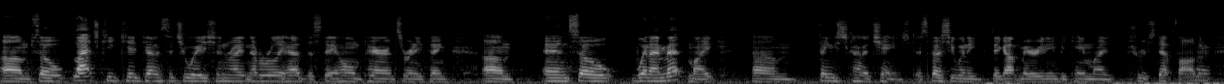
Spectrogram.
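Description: This is a normal speaking voice at a fairly quick pace. The intonation stays fairly even. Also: man, fairly high pitch for a man. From Maryland, US East Coast. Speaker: podcast host being interviewed. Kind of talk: casual interview over whiskey.

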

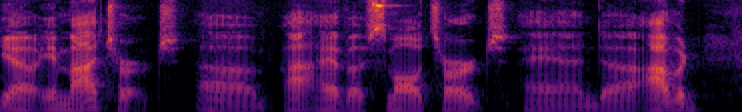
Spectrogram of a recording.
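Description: With an American accent, the speaker keeps a moderate pace on a very clean recording with a silent background. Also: man. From West Virginia (Salt Rock). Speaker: pastor and podcast host. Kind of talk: conversational religious podcast talk. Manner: halting, many fillers.

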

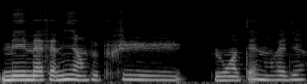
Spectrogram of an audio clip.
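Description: In a dark, mellow tone, a woman at medium pitch speaks with monotone, flat intonation. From France, with childhood stays in Brazil. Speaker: podcast guest sharing personal story. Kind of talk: personal testimony.

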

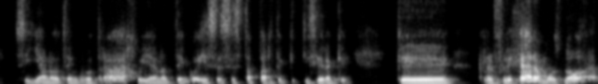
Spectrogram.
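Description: Somewhat breathy and dark, mellow in tone, a man's fairly high voice moves at a moderate pace with fairly even intonation and big swings in loudness. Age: 30s. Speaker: gerontologist. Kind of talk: lecture. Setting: webinar.

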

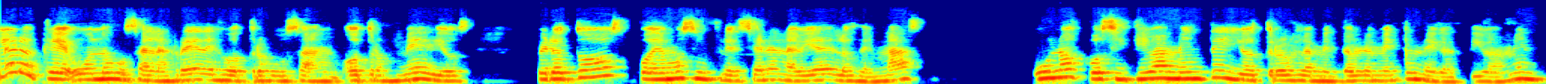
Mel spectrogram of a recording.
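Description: The speaker has a coastal Ecuadorian accent and a somewhat breathy voice. The pace is moderate. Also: woman, fairly high pitch for a woman. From Ecuador, Guayaquil (south). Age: 20s. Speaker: law student and youth ministry worker. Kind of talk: faith podcast interview and testimony.

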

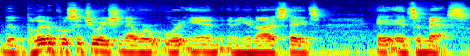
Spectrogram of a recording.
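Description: A man's somewhat breathy voice at medium pitch, with fairly even intonation and a moderate pace. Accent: Southern US. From US South, north Mississippi. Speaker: faith podcast host. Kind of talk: casual interview about faith.

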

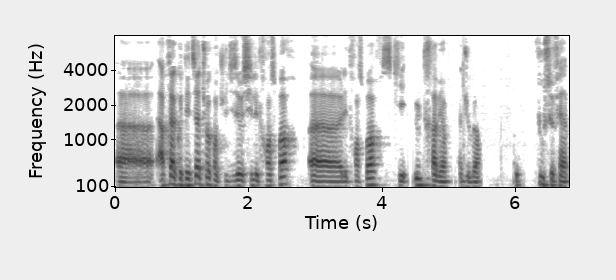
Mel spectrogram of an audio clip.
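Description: A man with a normal speaking voice talks at a medium pitch and moderate pace, with ordinary pitch variation and big swings in loudness, in a dry, close sound with no echo. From France, Bordeaux. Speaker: tech employee, expat. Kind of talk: casual interview.

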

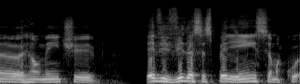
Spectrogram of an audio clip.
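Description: Here is a man with a normal speaking voice at medium pitch. His pitch shows ordinary variation. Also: very clean recording, silent background. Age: 20s. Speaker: chef and restaurant owner. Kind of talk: casual interview chat.

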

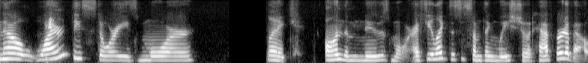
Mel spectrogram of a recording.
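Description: With an American accent, a woman speaks in a plain, everyday voice at a fairly slow pace, with medium pitch and ordinary pitch variation. The sound is dry and close with no echo, and the background is quiet. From Ohio. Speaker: true crime podcast co-host. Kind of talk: casual chat.

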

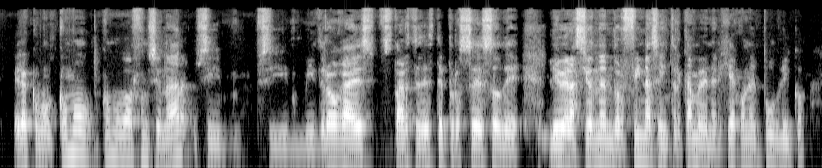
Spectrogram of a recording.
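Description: Fairly quick and fairly high in pitch, a man with a Mexican accent speaks in a dark, mellow tone with ordinary pitch variation. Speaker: stand-up comedian. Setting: video call. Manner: animated, jokey, playful.

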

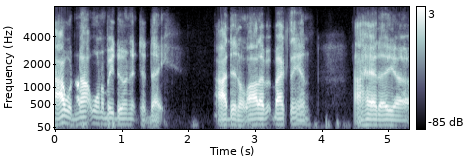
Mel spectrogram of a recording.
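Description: With a Southern US accent, a man speaks at a fairly low pitch in a bright, sharp tone. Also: dry, close sound with no echo. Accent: Southern US (Georgia). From Atlanta, Georgia, US South. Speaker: truck driver and charity fundraiser. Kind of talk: casual interview.

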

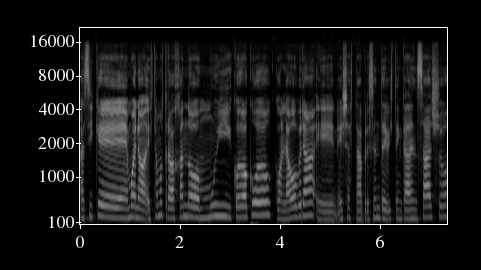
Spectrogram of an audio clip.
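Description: In a very clean recording with a silent background, a woman uses a normal speaking voice at medium pitch, speaking at a fairly slow pace with ordinary pitch variation and hardly any pauses. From Argentina, Patagonia (Río Gallegos). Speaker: orchestra conductor. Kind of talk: interview conversation.

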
